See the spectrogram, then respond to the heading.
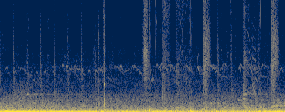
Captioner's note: birds singing; bright music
